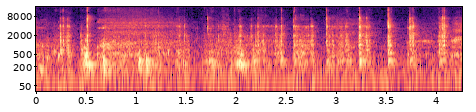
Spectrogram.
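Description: Faint small clicks and ticks of a Dremel 490 dust blower being screwed by hand onto the threaded nose of a rotary tool.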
